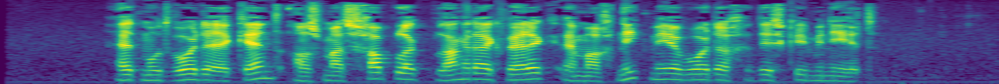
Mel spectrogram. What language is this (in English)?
Dutch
